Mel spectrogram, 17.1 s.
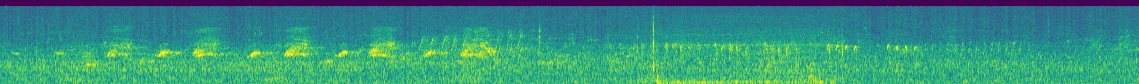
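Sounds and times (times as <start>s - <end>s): bird calling: 9.5s - 13.0s.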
